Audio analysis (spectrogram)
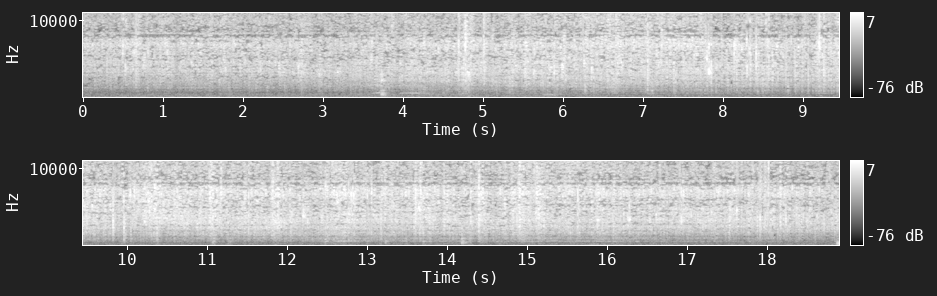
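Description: Chicken stick kebabs frying in a pan give a quiet, continuous close sizzle with a few light clicks and scrapes, no voices over it.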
